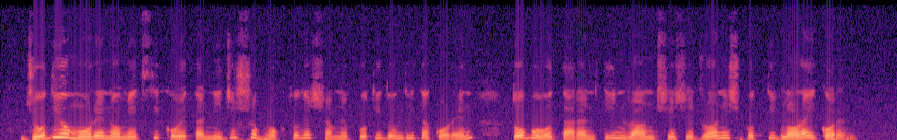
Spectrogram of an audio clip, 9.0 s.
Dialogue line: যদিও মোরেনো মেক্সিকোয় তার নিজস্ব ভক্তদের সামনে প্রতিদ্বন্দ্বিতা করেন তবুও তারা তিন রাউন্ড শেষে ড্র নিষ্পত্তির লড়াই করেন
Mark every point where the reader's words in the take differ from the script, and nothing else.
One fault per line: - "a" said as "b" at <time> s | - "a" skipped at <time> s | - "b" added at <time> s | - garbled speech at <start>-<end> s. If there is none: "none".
none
